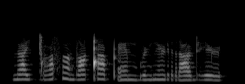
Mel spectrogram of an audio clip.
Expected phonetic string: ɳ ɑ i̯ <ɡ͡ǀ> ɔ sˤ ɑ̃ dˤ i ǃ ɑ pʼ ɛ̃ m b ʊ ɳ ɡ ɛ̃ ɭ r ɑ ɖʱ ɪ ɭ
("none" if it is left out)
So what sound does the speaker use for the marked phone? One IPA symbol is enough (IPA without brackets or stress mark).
ɡ͡ǀ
